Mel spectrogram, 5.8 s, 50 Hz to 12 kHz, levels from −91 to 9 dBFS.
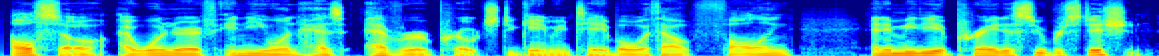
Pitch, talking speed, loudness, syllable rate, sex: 95 Hz, 195 wpm, -18 LUFS, 6.9 syllables/s, male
